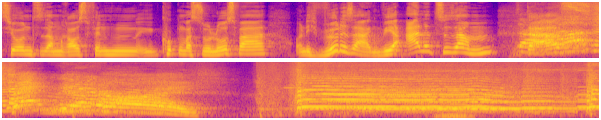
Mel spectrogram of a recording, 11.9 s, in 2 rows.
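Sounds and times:
speech: 0.0 - 8.1
party horns blowing: 8.6 - 11.9.

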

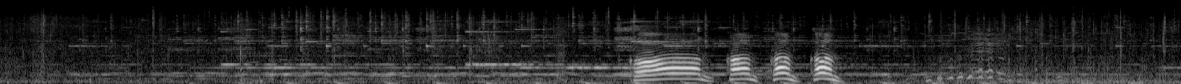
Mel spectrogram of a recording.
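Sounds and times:
rustling: 0.0 - 6.3, 8.5 - 11.8
speech: 6.3 - 8.6
flock of sheep bleating on the heath on a mid-March morning: 9.2 - 10.2.

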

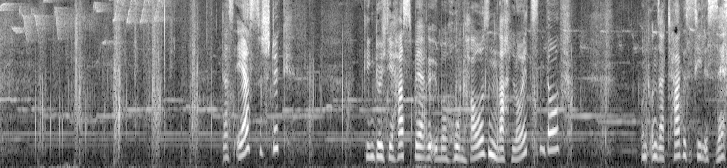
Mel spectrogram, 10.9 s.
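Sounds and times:
faint bird chirps: 0.0 - 2.6
footsteps of two walkers on the Amtsbotenweg hiking trail on a damp May morning: 0.0 - 10.8
speech: 3.4 - 4.5, 5.5 - 8.7, 9.6 - 10.8.

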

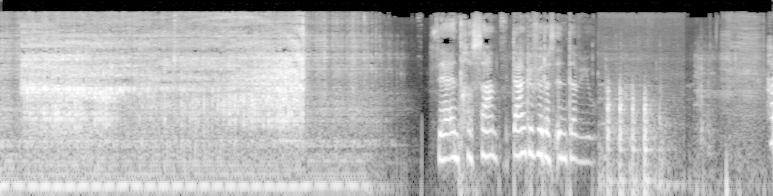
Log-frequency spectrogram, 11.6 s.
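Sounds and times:
electric saw running in a carpenter's workshop: 0.0 - 6.0
speech: 6.8 - 9.2.

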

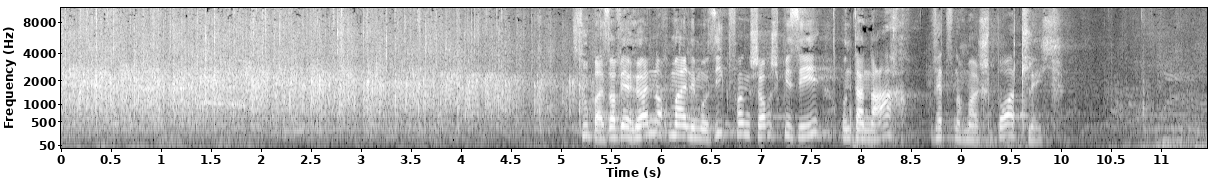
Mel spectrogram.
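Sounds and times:
children clapping: 0.0 - 5.7
speech: 5.2 - 10.1.

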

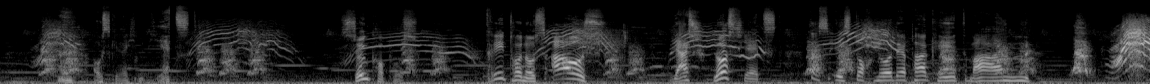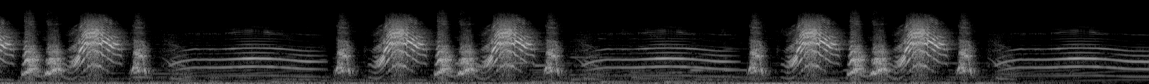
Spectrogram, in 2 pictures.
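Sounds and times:
cat yowling: 0.3 - 0.9, 1.9 - 3.0, 3.6 - 4.8, 5.4 - 22.9
dog barking: 0.4 - 0.8, 2.0 - 2.7, 4.0 - 4.6, 6.0 - 6.5, 8.1 - 8.3, 9.4 - 11.0, 11.6 - 13.1, 14.8 - 17.2, 19.0 - 21.4
tomcat hissing: 0.4 - 0.9, 2.0 - 2.9, 10.8 - 13.0, 14.9 - 17.2, 19.0 - 21.3
speech: 1.0 - 10.8.

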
